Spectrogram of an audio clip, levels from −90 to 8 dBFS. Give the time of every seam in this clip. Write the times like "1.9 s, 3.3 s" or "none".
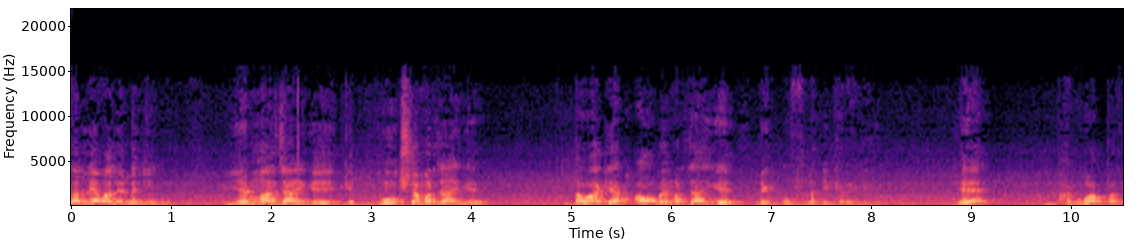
2.7 s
